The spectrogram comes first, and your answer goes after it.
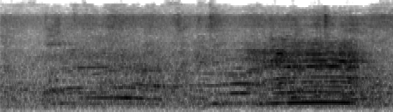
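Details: Cattle being unloaded at a market in Indonesia, a large bull drawing a crowd; a long, drawn-out moo with stacked harmonics that swells louder toward the end, over steady crowd murmur.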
